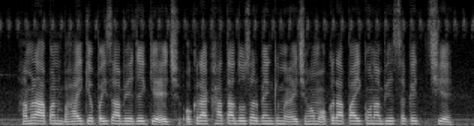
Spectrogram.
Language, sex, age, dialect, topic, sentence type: Maithili, male, 51-55, Southern/Standard, banking, question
